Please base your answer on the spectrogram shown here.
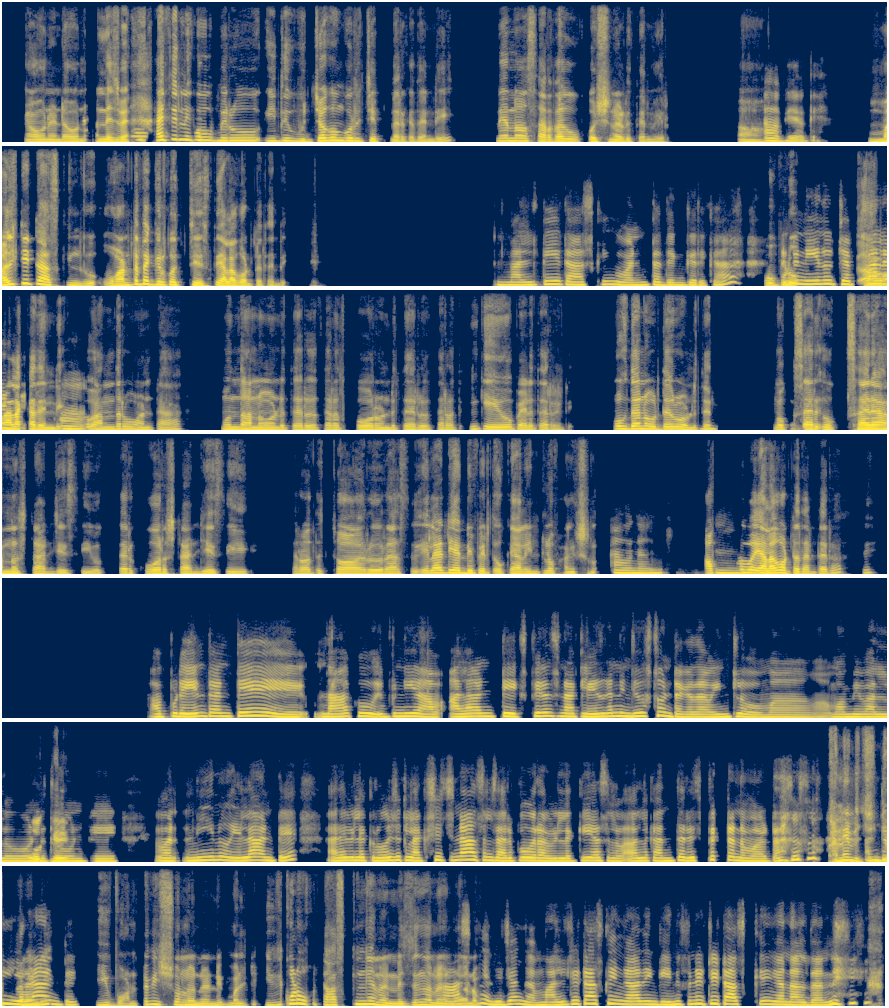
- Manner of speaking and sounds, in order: unintelligible speech; other background noise; in English: "క్వశ్చన్"; in English: "మల్టీ"; tapping; in English: "మల్టీ టాస్కింగ్"; in English: "స్టార్ట్"; in English: "స్టార్ట్"; in English: "ఫంక్షన్"; in English: "ఎక్స్‌పీరియన్స్"; in English: "మమ్మీ"; laugh; in English: "మల్టీ"; unintelligible speech; in English: "మల్టీ టాస్కింగ్"; in English: "ఇన్ఫినిటీ టాస్కింగ్"; laugh
- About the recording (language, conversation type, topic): Telugu, podcast, మల్టీటాస్కింగ్ చేయడం మానేసి మీరు ఏకాగ్రతగా పని చేయడం ఎలా అలవాటు చేసుకున్నారు?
